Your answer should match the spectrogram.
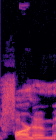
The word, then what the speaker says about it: Farnum: name i say well think of the barnum and bailey circus but this would be farnum and it's a whole different circus let me tell you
